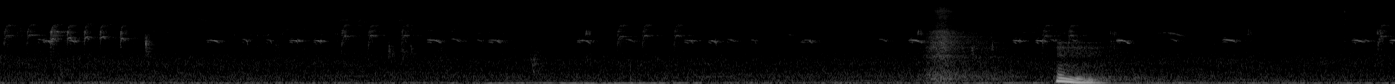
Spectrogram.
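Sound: blackbird chirping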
